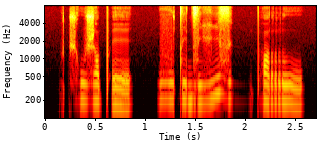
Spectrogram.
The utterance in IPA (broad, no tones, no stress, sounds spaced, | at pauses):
t͡ʃʰ u ʒ ɒ pʼ e | v u t i d͡z i ɣ i z | pʰ ɒ r u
